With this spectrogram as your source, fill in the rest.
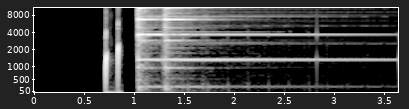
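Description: A small bell chimes once and rings out slowly.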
